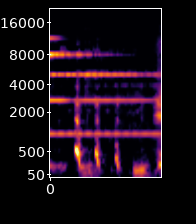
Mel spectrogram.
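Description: A bell sound effect rings with steady, sustained tones through the whole stretch, while short voice-like bursts come and go over it at moderate level.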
